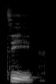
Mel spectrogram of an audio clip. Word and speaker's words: petit: Take the word you've probably heard before, petit, which means small. This is the masculine form, and notice the silent T.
